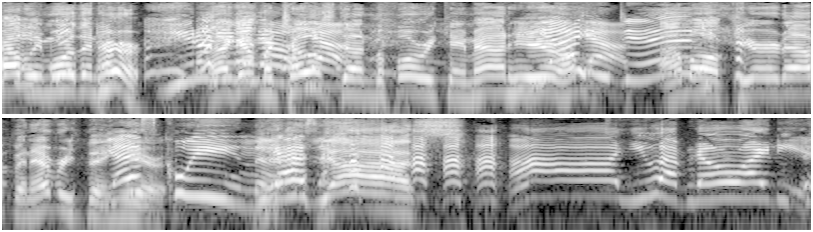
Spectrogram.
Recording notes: at Tortuga Music Festival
